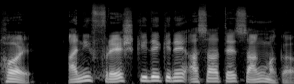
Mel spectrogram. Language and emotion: Goan Konkani, neutral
